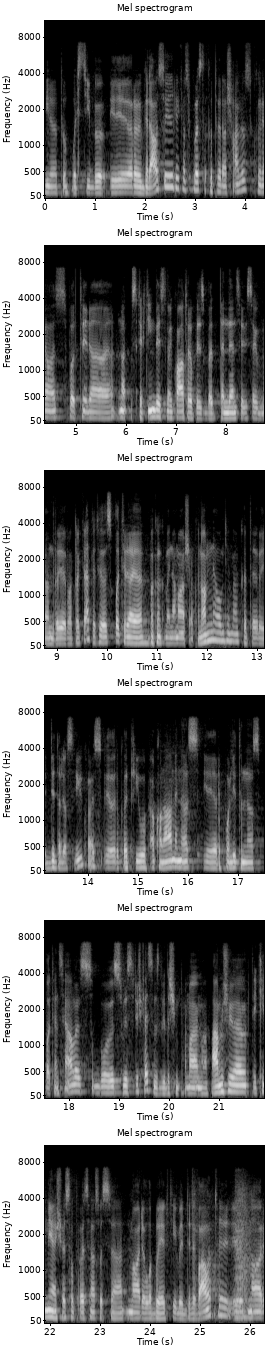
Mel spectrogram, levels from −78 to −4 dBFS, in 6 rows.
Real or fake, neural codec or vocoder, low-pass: fake; codec, 16 kHz, 1 kbps, X-Codec, HuBERT features, trained on general audio; 7.2 kHz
